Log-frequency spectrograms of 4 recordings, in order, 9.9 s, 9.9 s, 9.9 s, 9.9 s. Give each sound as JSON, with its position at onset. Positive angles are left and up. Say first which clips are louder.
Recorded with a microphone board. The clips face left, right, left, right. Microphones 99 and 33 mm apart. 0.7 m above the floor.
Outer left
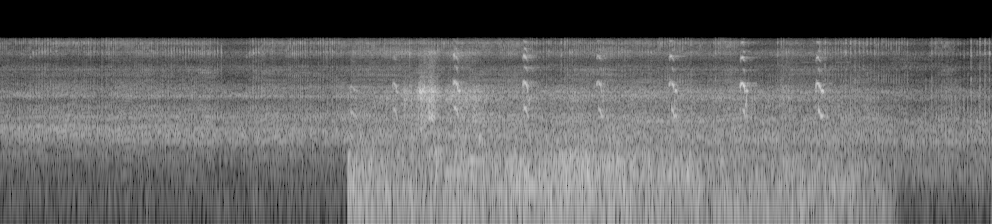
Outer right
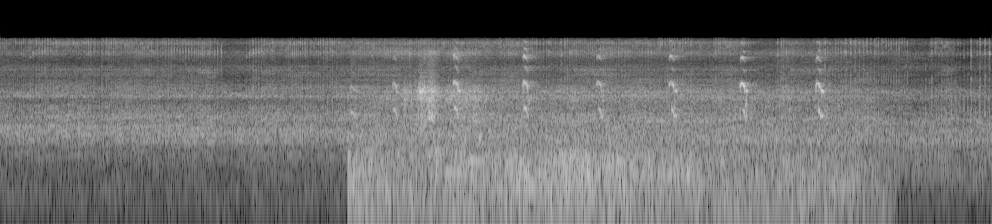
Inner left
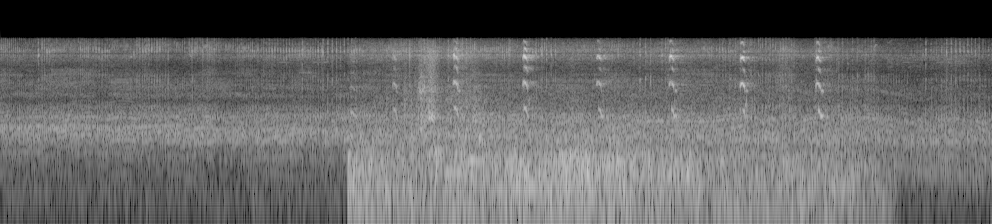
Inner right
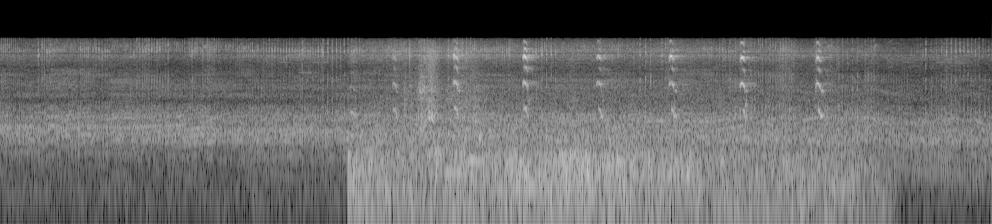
{"t": 3.5, "sound": "a bird", "louder": "even, even", "side_deg": 0, "distance_m": 0.7}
